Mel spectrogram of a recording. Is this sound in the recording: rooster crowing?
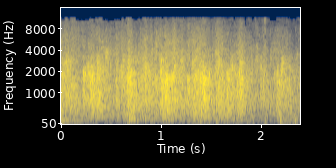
no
